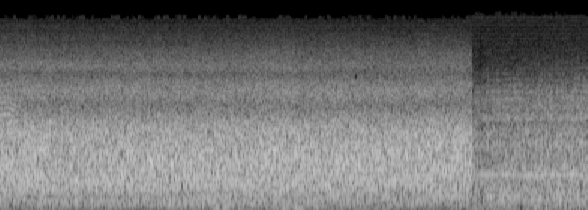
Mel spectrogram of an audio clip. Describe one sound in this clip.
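Waves crash and roll onto a beach nearby.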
